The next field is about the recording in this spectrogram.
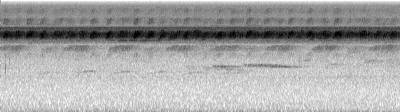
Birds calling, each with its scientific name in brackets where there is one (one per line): Hauxwell's Thrush (Turdus hauxwelli)
Fasciated Antshrike (Cymbilaimus lineatus)
Black-faced Antthrush (Formicarius analis)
